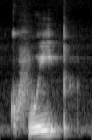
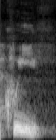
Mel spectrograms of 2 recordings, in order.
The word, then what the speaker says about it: Quip: I tried the Queep toothbrush. It's like Q U I P.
